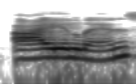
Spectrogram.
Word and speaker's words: islands: to live on the islands so in this word in English we don't pronounce the s AI Islands they were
